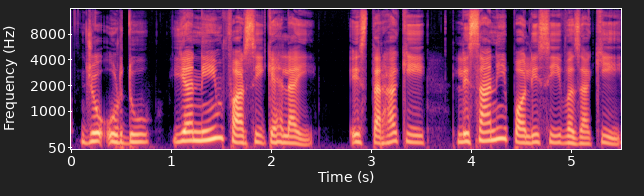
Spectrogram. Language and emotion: Urdu, neutral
